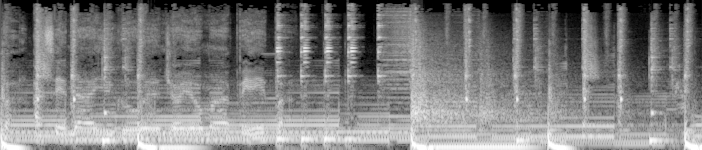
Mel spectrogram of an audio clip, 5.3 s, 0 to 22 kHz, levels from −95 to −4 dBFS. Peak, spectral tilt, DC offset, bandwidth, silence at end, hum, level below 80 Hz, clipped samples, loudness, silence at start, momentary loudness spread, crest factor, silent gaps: 0 dBFS; -4.5 dB/octave; under 0.1%; over 20 kHz; 0 s; none; -14 dBFS; 0.2%; -12 LUFS; 0 s; 5 LU; 10 dB; none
